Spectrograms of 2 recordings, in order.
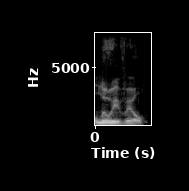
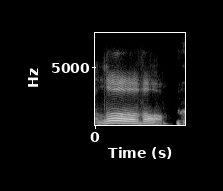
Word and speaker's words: Louisville: I started out Louisville, Okay. but then I worked with this guy years and years ago, and he made it one syllable.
